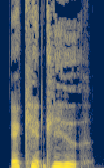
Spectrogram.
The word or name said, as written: erkendtlighed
